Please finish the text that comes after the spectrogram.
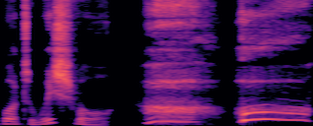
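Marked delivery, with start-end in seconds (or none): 1.1-1.2 gasp. A narrator's reading. 1.2-2.6 high excited oh; excited cry. A narrator's reading. Wife thrilled by the wishes, crying out high. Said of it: "cried Missus Smith".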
